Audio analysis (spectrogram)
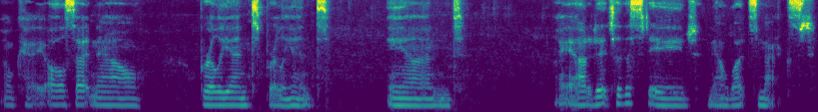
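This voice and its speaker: A woman's voice: low voice, little pitch movement, drawn-out words, vocal fry, darkish tone, husky. A woman hosting a live stream, chatting loosely and swearing casually as she sets up her screen. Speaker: livestream host.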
